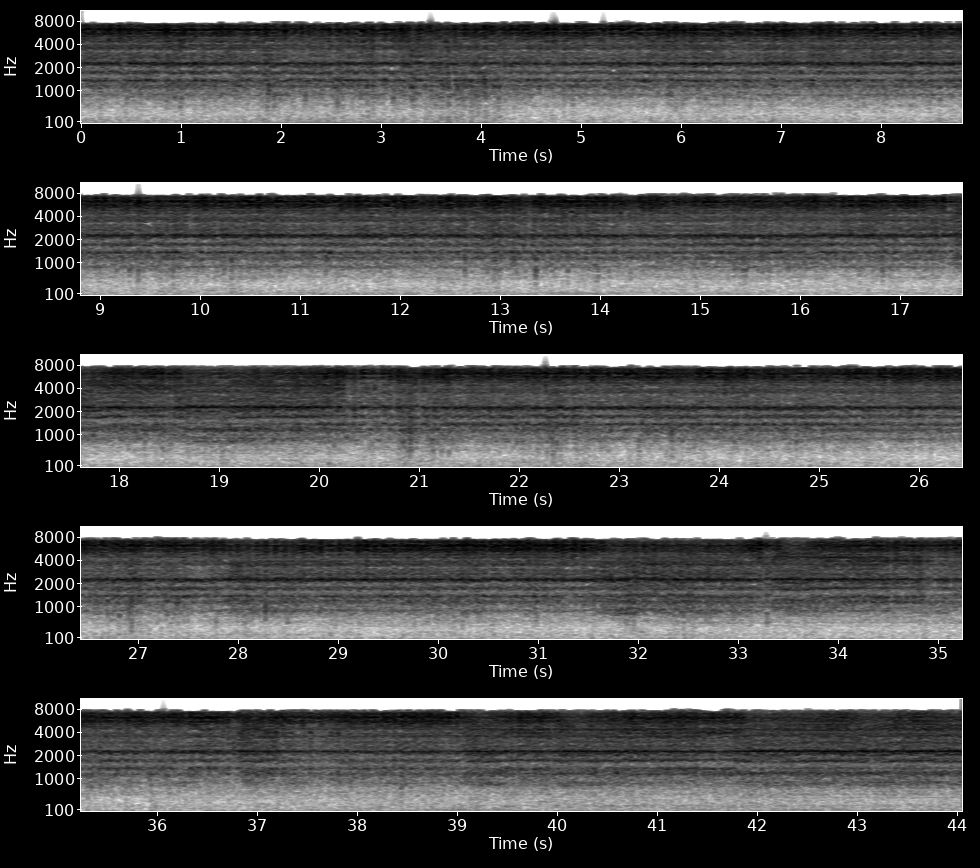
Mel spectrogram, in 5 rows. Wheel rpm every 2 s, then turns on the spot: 110, 110, 110, 110, 120, 120, 120, 110, 110, 110, 110, 120, 110, 110, 120, 110, 110, 110, 120, 110, 110, 110.
none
